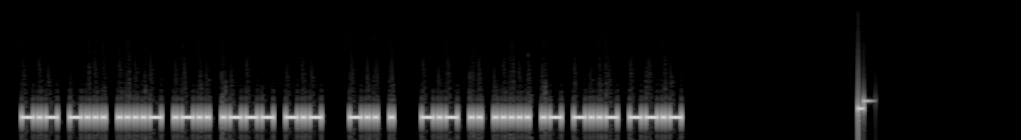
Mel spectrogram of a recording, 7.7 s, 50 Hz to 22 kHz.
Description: Morse code, heard as a keyed tone, about 40 wpm, 700 Hz. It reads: KB4LJK DE KI5AXQ
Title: USA Callsign DE Callsign - 6 Characters - 40wpm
